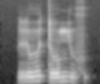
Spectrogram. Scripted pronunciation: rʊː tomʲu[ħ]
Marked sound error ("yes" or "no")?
yes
